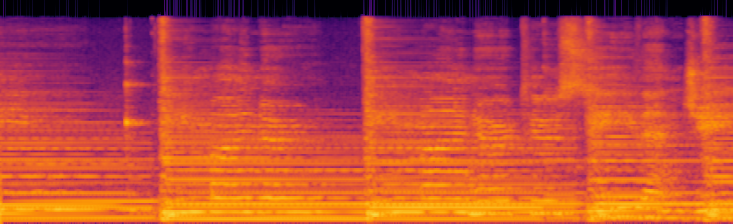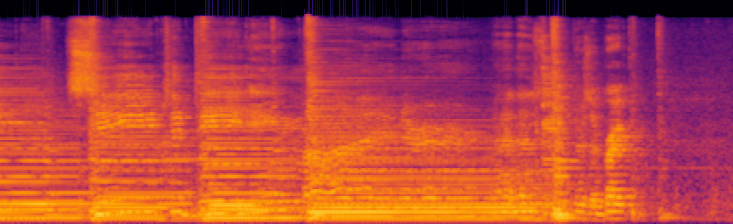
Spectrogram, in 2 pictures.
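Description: Steel-string acoustic guitar strummed in a steady rhythm, open chords struck about once a second and left ringing between strokes. The playing stops just before the end.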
